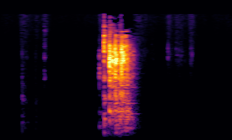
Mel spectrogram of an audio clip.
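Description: A pair of metal scissors set down on the table with one brief, loud clatter about a second in, after a few light handling clicks.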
